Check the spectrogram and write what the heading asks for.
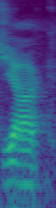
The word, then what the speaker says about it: Jacques: I do know it's pronounced Jacques.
